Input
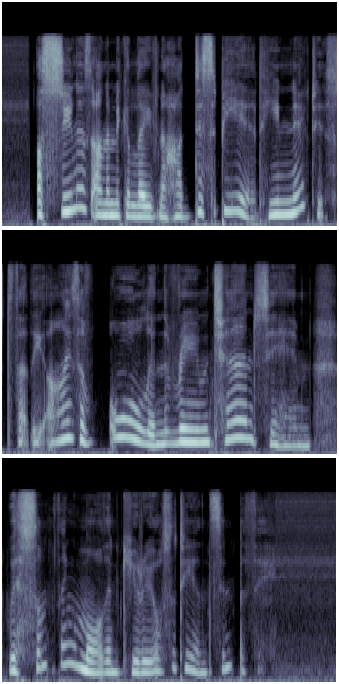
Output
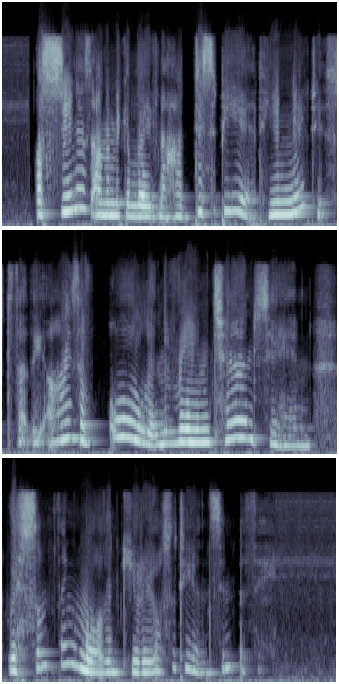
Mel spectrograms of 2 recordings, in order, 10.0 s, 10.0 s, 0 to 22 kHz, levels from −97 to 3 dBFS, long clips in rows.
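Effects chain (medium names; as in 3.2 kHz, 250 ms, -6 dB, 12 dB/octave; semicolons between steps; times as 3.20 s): coarse spectral quantiser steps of 15 dB; hum notches 60/120/180/240/300/360/420/480/540 Hz; loudspeaker Doppler distortion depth 0.42 ms; trim +5 dB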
